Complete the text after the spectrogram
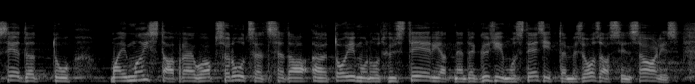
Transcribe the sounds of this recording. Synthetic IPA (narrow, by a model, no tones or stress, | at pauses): se̞ːt̪ɤt̪ːu | mɑe̞jmɤjst̪ɑpɾɑe̞ɡ̥uɑpso̞luːt̪se̞lt̪se̞d̪̥ɑt̪o̞jmunud̪̥hyst̪e̞ːɾiɑt̪ne̞nd̪e̞kysimust̪eesʲit̪ˑːɑmise̞o̞sɑsːiːnsɑːlʲis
